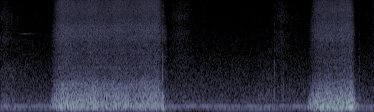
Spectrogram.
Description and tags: Slightly harder human blowing. Human breath blowing air.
